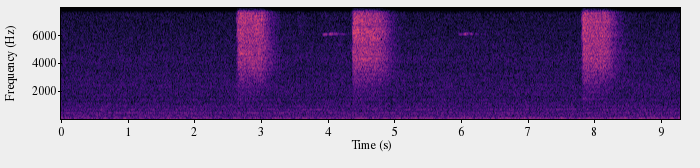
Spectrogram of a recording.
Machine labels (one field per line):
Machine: fan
